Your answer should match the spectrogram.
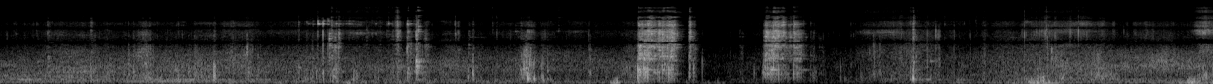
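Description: Movement and handling noise as a person shifts about on a bare metal mower frame over gravel: rustling, scattered light clicks and knocks, and two short loud rushes of scraping noise about six and a half and seven and a half seconds in.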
